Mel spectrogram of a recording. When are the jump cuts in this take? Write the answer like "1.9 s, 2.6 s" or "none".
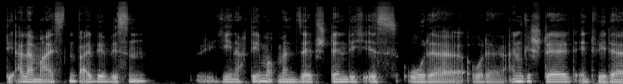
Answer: none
